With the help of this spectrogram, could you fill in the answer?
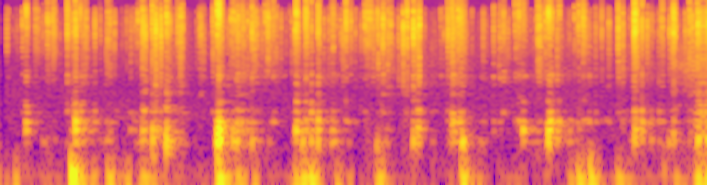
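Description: Long painted nails tap, scratch and stir through a pile of many small, clear, solid flat-backed glass gems spread on black fabric. Quiet, dense bursts of bright clicking, rattling and scratchy rustling come and go in quick irregular clusters, with very little low end.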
